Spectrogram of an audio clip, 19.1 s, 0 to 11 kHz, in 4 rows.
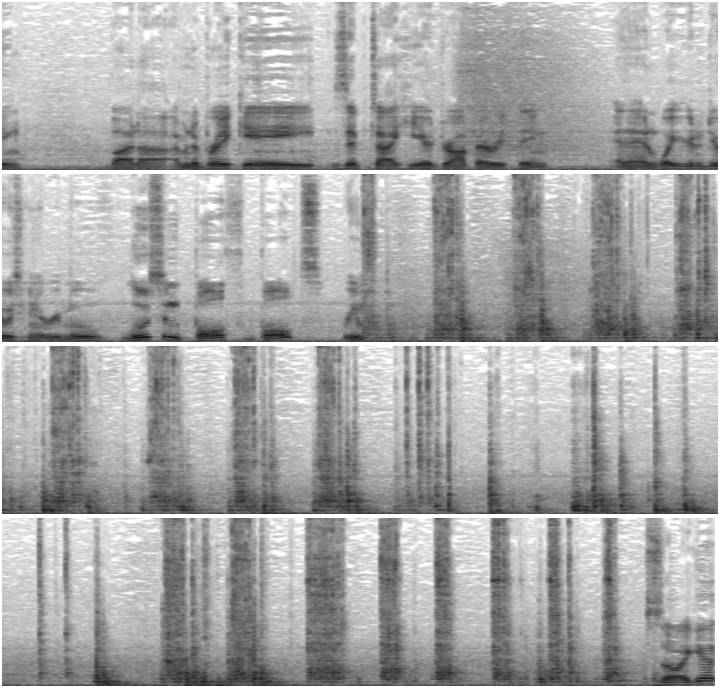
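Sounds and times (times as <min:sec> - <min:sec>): socket ratchet clicking: 0:07.2 - 0:18.6.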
